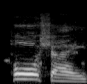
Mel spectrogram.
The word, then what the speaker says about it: Porsche: Porsche, that's how you say it.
